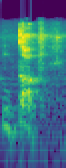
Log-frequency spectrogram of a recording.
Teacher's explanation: le N, c'est un guttural qu'on rajoute pour donner probablement de l'épaisseur à la prononciation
